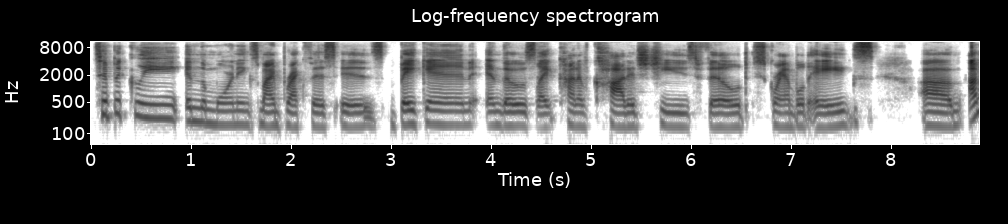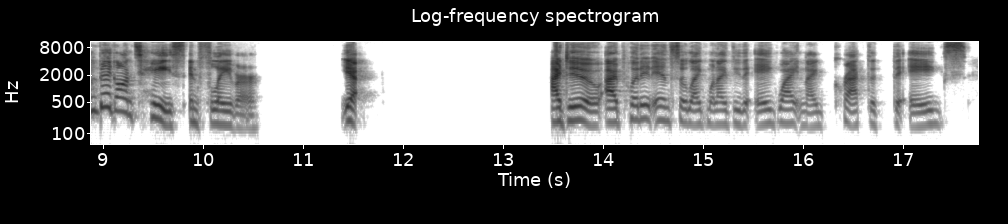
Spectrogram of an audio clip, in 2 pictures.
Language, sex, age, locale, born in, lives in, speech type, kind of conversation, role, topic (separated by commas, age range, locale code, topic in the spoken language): English, female, 50-54, en-US, United States, United States, conversation, unstructured, none, How can we add simple movement and play to feel more connected?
